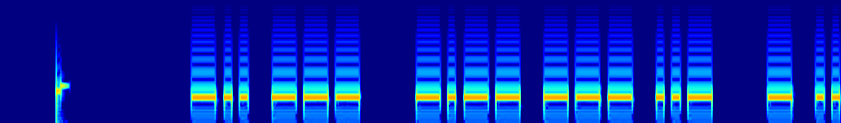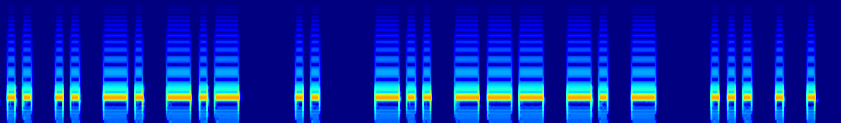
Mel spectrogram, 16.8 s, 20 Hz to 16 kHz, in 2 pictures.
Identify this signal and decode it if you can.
Morse code, heard as a keyed tone, about 16 wpm, 700 Hz. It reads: DO YOU THINK I DONT SEE
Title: Sentences from Top 1000 Words - Review Part 1 - 15wpm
